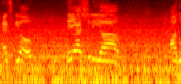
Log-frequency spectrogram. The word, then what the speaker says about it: XPO: like xpo uh or you guys may mispronounce it say expo but it's actually it's called xpo they actually uh are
